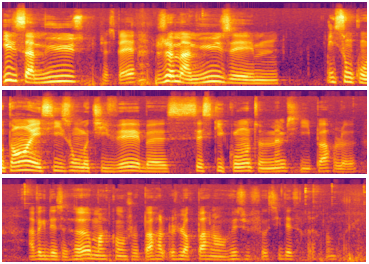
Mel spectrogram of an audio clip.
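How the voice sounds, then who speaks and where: With a normal speaking voice, a woman talks at a moderate pace and a fairly low pitch, her pitch varying in an ordinary way while her loudness swings widely. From Belgium, Mons. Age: 20s. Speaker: teacher. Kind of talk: interview.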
